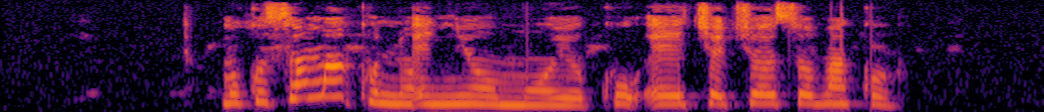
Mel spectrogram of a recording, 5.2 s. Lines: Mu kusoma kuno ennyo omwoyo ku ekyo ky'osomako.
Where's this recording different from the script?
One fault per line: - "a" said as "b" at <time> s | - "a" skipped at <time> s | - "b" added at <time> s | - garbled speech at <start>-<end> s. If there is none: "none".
none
